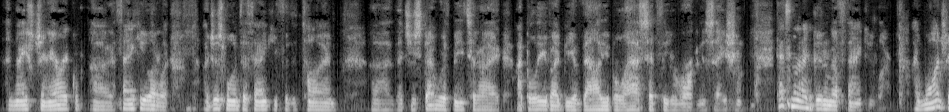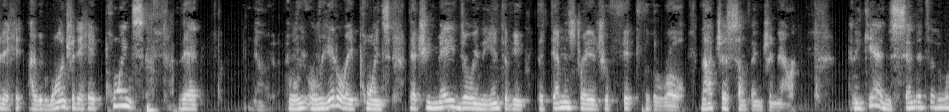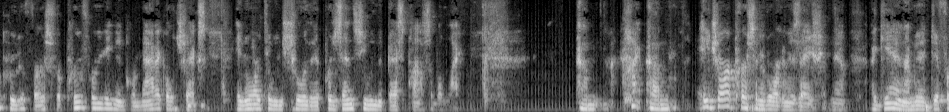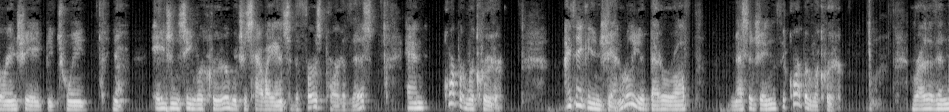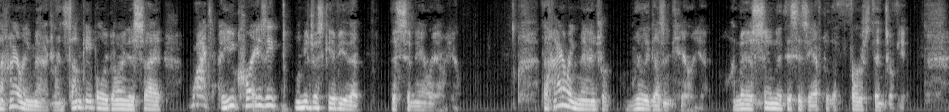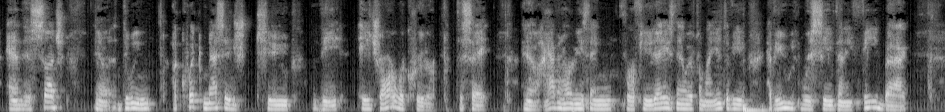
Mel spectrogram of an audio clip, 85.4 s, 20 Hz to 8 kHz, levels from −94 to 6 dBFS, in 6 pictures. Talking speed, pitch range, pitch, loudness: 155 wpm, 105-130 Hz, 115 Hz, -14 LUFS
